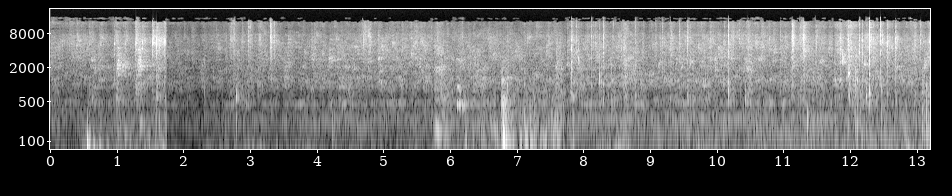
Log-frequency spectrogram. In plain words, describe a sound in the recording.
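Puppies' claws patter and scratch on a hard floor.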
